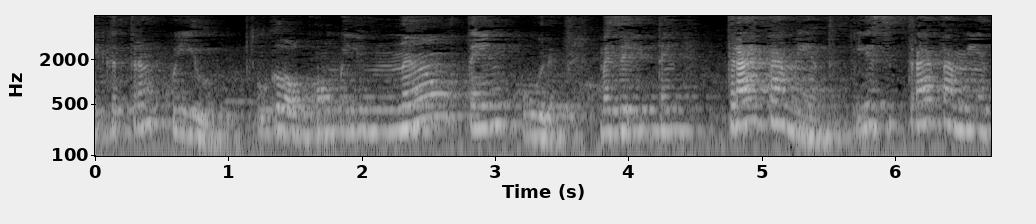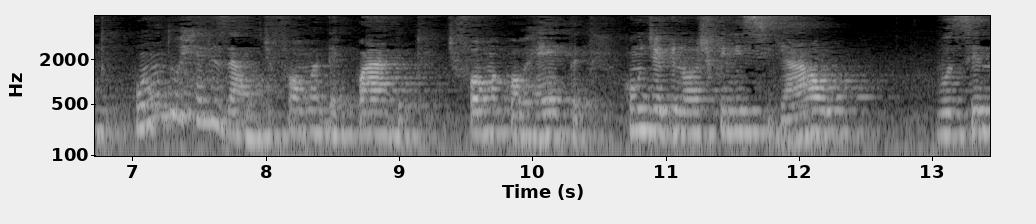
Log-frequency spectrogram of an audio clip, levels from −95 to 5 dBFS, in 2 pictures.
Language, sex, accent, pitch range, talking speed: Portuguese, female, Brazilian, 185-245 Hz, 120 wpm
